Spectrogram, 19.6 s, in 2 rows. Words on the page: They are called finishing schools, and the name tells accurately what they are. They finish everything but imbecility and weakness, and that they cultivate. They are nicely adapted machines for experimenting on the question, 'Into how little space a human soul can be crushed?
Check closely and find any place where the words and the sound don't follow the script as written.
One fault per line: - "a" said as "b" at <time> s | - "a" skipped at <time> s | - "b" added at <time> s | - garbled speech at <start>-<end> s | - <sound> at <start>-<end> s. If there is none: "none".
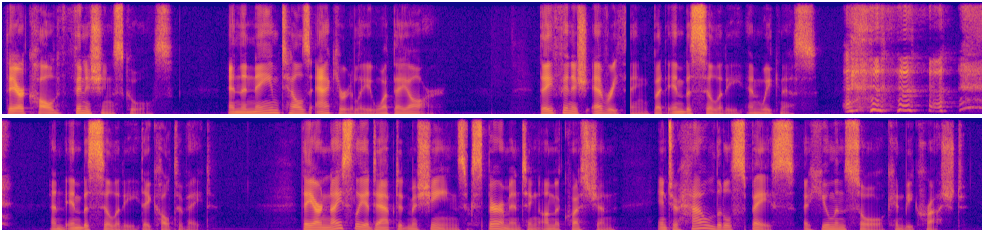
- dropout at 6.2-6.3 s
- laugh at 8.4-9.9 s
- "that" said as "imbecility" at 10.4 s
- "for" skipped at 14.4 s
